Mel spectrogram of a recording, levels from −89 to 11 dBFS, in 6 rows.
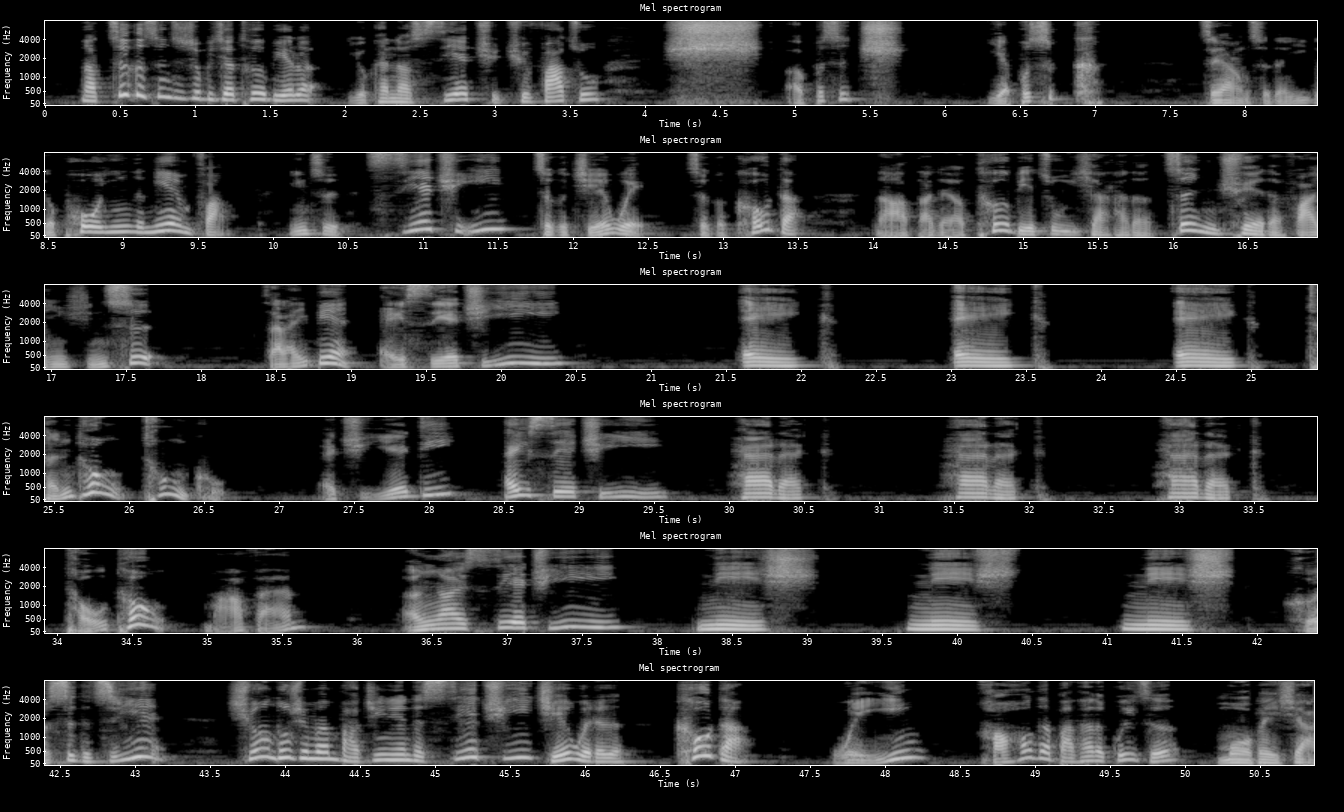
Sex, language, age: male, Chinese, 50-69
